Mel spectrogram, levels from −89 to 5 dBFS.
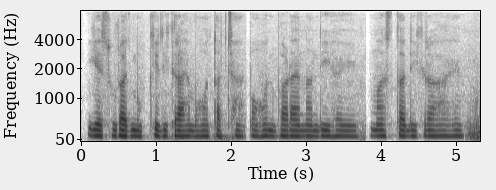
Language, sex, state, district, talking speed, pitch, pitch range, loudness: Hindi, male, Chhattisgarh, Korba, 180 wpm, 130 Hz, 125-130 Hz, -21 LUFS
